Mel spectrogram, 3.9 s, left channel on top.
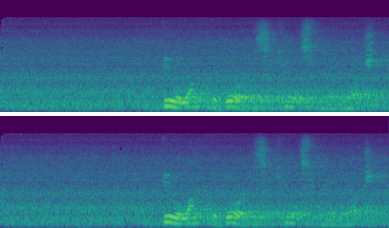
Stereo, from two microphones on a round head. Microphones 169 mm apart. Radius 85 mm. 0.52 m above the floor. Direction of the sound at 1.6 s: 20° right (ahead or behind).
